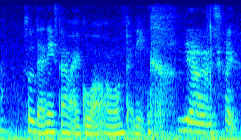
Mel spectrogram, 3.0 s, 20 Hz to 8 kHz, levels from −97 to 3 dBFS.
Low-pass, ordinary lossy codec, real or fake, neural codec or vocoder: 7.2 kHz; none; real; none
